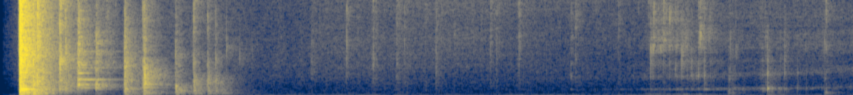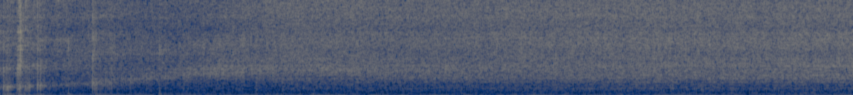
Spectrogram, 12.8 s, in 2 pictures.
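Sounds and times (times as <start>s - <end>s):
champagne bottle uncorking: 0.2s - 1.6s.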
